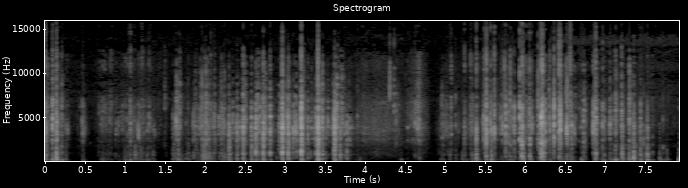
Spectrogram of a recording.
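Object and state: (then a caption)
Cardboard gift box. Long red-painted fingernails of both hands quickly tap and scratch the lid of a large, closed, rectangular white cardboard Issey Miyake perfume gift box lying flat on a bed. Rapid, dry clicks and scratchy rasps come in dense bursts, with a brief lull near the middle. Each tap is short and crisp with almost no ring.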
